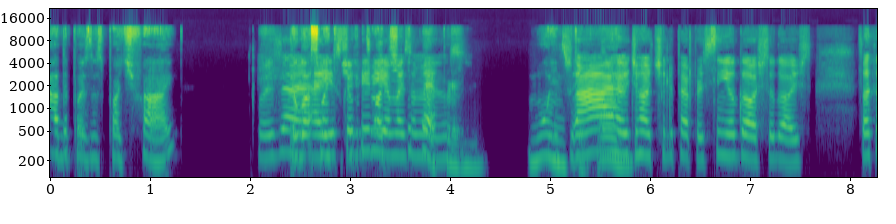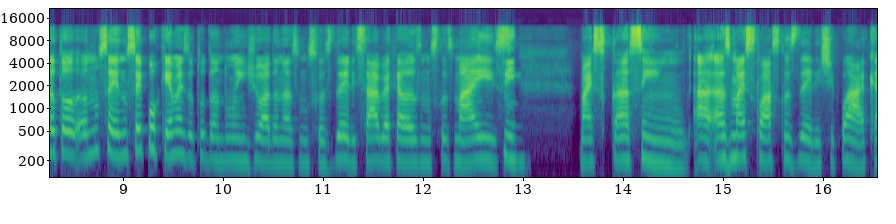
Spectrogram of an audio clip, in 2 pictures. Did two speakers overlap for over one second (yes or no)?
yes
